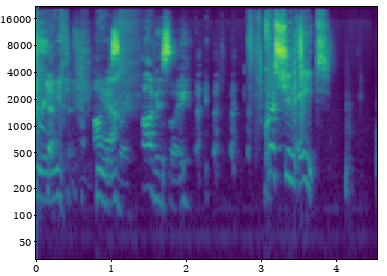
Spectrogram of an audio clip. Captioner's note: laughing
